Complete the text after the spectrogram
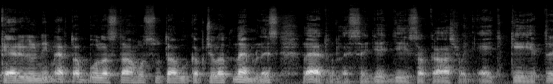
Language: Hungarian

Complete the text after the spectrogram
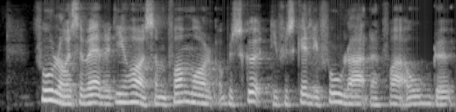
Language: Danish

